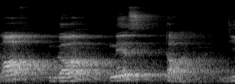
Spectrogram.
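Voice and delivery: Afghanistan very slowly, in four separate beats; syllable by syllable. Shown as a demonstration. Teacher counting syllables in Afghanistan, slowly divided. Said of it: "इसमें चार syllable है".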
